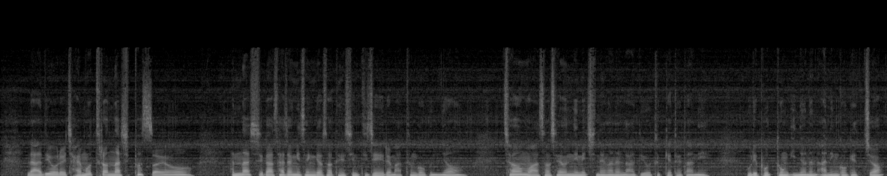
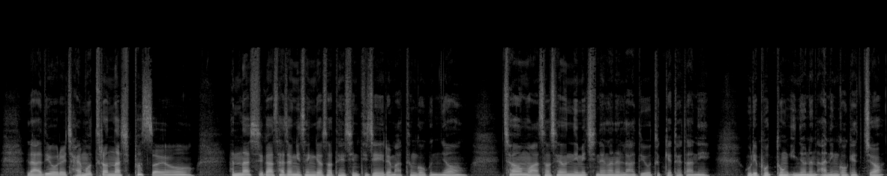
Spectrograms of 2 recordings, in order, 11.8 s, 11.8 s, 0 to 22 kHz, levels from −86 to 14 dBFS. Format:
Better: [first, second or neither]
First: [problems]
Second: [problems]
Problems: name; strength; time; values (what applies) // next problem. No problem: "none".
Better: second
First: hiss; noticeable; throughout; 20 dB below the speech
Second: none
